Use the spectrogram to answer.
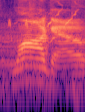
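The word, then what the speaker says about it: Loggo: And I just now realized that he's pronounced logo because he's a toilet. And when someone uh says that they dropped a log, that means that they're taking a poop.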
